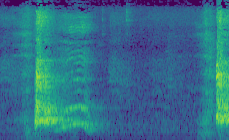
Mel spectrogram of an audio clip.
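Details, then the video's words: Golden Retriever Anna, a pet dog, angry at her mom because hot rice takes time to cool; two loud harmonic barks about three and a half seconds apart, the first trailing into a falling whine. "গরম ভাত ঠান্ডা করতে সময় লাগছে বলে Anna মায়ের ওপর রেগে টং"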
